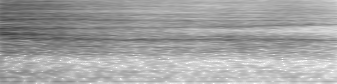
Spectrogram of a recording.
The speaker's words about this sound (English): gave a nice, solid yawn after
